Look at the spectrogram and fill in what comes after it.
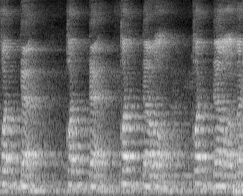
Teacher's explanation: qaddaro dal musyaddadah dal bertasydid jangan diganti pakai ta jadi qaddaro harus qadda qadda qaddaro qaddar Ya, jangan dibaca q dal.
